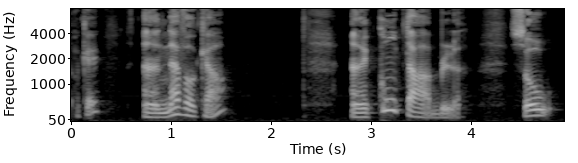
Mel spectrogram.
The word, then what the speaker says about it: comptable: Un comptable, so OM, remember it goes like on, all right? And then, strangely, this P is not pronounced.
